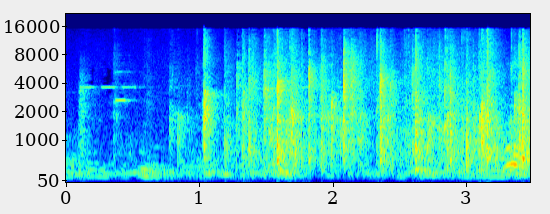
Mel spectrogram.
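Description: Applause at a bookstore awards event for a children's drawing contest, scattered claps that build after a quiet start into an uneven rhythm of close hand claps, with a voice speaking beneath.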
